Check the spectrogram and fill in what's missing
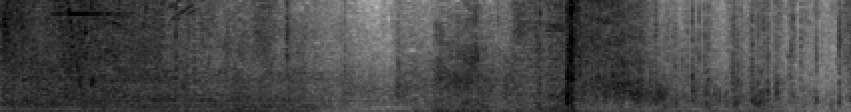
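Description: A spell blast from a wizard duel in Hogwarts Legacy, a loud booming burst with a descending whoosh, followed by a sharp crack partway through, over dense continuous battle noise.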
